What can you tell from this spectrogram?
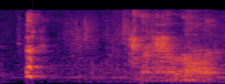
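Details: English Bulldog puppy Marshall growling indoors: one sharp short yelp, then a rough, rasping, noisy growl that swells and holds through the last second.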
